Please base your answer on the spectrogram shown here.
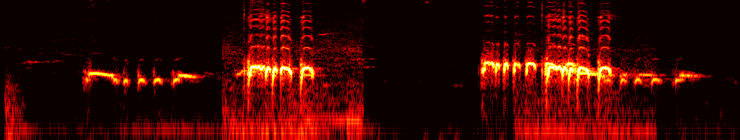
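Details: Zebra dove calling, a wild bird's voice used as a lure for answering birds: a soft falling phrase, then two louder rapid rattles of clipped coos that slide down into lower notes, over a low background hum.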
